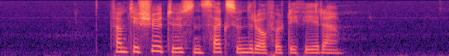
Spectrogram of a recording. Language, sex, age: Norwegian, female, 28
